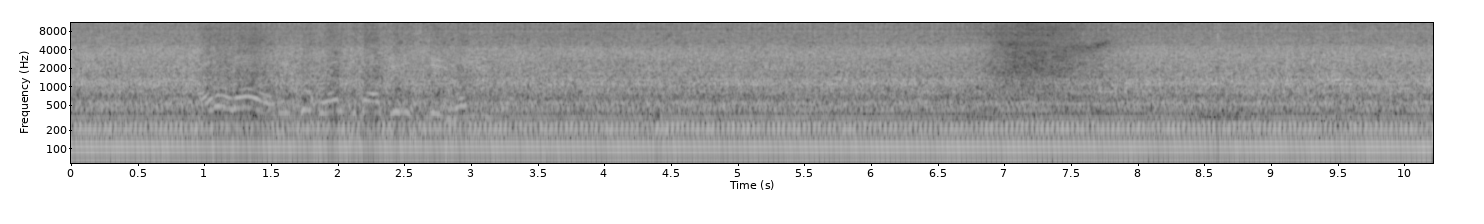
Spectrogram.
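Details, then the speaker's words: Push mower from a neighbor who said it wouldn't start, run to warm up after long disuse. Small single-cylinder holds a steady, even beat with no misses or surging; runs pretty good; normal running. "well it seems like that runs pretty good"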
